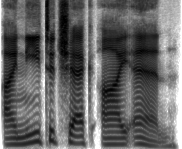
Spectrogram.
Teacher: I need to check in. Stress need and in slightly. Keep small words softer. Now imagine you are looking for your gate.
